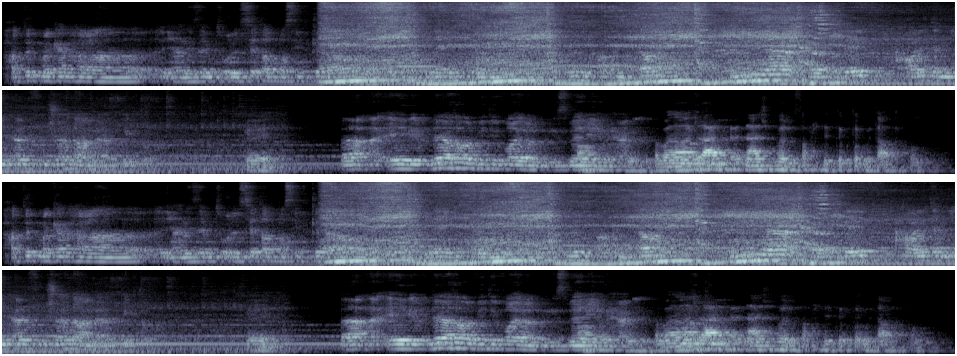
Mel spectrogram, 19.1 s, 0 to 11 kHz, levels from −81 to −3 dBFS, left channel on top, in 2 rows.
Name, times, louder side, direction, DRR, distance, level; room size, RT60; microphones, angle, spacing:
voice 1, 0.0-6.6 7.2-11.0 12.9-15.9 16.2-16.8, right 1 dB, 70° right, -5 dB, 0.7 m, -31 dB
sound 1, 1.5-14.4, right 1 dB, 35° right, 0.6 m, -40 dB
sound 2, 3.2-12.4, left 1 dB, 85° left, 1.3 m, -28 dB
voice 2, 12.0-12.3 15.3-15.4 15.7-18.7, left 2 dB, 70° left, 2 dB, 0.4 m, -30 dB
2.8 x 2.2 x 2.3 m, 0.92 s
head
